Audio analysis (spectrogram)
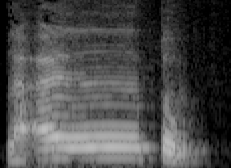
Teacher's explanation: Nun kosong bertemu dengan ta ikhfa Hakiki dengung dua harakat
